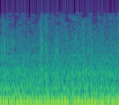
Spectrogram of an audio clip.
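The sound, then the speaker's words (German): Steady rain pattering in a dense, continuous hiss over a low, constant engine-like drone, even throughout, with no talking, during a thunderstorm with lightning on the road to the village of Klushino. “Es regnet, es blitzt und es donnert.”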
